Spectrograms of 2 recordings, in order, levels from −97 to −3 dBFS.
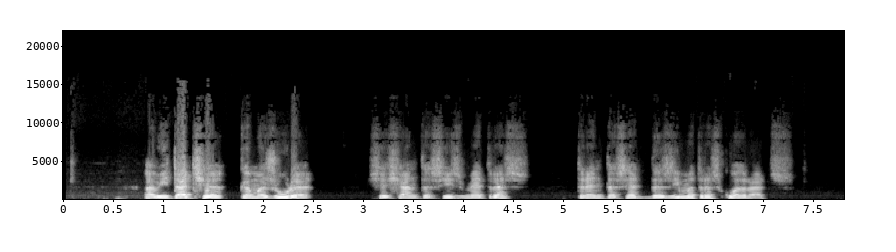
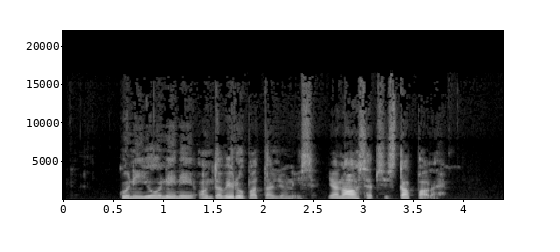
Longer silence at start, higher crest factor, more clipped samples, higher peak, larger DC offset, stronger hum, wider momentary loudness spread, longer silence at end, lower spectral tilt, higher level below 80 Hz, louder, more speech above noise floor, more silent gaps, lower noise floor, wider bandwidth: first, 0.8 s vs 0.55 s; second, 16 dB vs 22 dB; neither; first, 0 dBFS vs -12 dBFS; neither; neither; about the same, 12 LU vs 12 LU; about the same, 0.65 s vs 0.6 s; first, -6 dB/octave vs -4.5 dB/octave; first, -60 dBFS vs -70 dBFS; first, -15 LUFS vs -34 LUFS; first, 68 dB vs 42 dB; neither; first, -82 dBFS vs -76 dBFS; second, 9.8 kHz vs 16.5 kHz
